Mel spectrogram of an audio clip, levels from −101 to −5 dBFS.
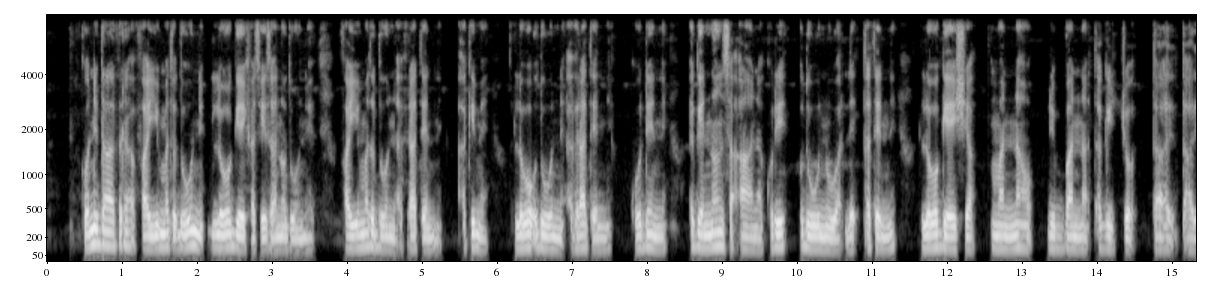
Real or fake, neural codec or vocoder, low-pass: real; none; 7.2 kHz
